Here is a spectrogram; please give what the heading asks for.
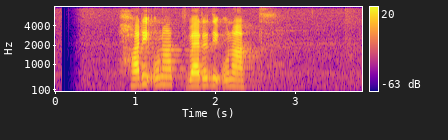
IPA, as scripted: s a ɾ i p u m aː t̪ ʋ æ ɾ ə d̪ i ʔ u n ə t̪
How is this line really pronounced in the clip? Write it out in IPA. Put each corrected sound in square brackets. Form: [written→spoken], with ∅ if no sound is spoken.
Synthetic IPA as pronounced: [s→h] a ɾ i [p→ʔ] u [m→n] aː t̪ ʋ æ ɾ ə d̪ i ʔ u n [ə→a] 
